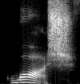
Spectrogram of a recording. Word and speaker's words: gouache: But there's another kind of paint called gouache, and it's spelled Gouach. So it looks like gouch.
